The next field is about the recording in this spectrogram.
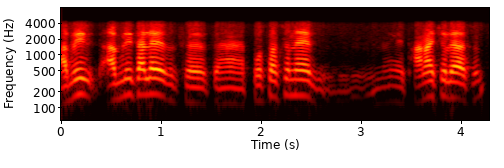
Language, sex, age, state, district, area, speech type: Bengali, male, 45-60, West Bengal, Dakshin Dinajpur, rural, conversation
